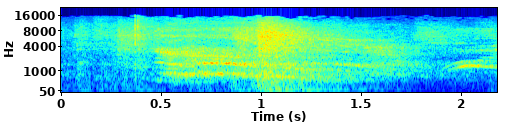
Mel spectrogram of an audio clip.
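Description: A wrestler hitting the ring mat in a bump: one loud, deep boom about a second in, dying away over half a second or so, with voices over it.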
